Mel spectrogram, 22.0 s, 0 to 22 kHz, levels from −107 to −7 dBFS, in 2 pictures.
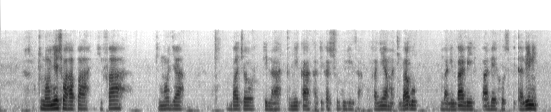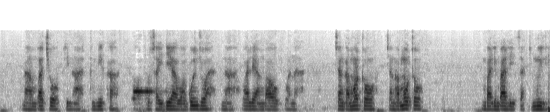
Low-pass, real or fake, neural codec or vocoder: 7.2 kHz; fake; codec, 16 kHz, 4 kbps, FreqCodec, smaller model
